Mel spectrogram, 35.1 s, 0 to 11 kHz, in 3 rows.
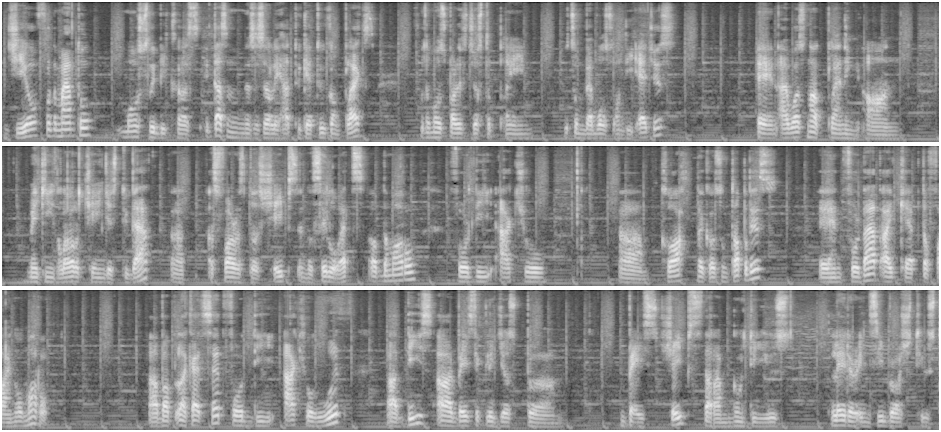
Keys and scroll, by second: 1.2 w, 7.5 w, 20.5 w, 33.8 1.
